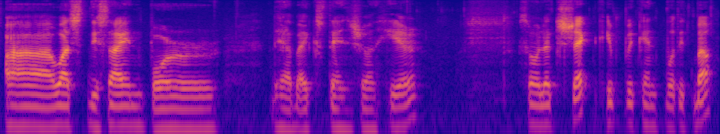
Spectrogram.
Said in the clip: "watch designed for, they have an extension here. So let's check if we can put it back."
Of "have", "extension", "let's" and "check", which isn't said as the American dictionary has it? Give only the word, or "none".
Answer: have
